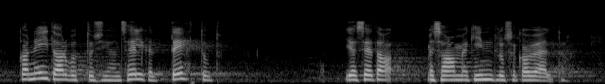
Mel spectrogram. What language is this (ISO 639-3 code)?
est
